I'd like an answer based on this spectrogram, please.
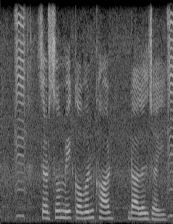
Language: Bhojpuri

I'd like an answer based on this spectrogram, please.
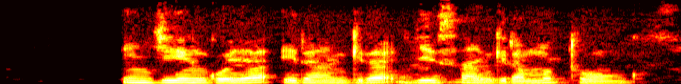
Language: Kinyarwanda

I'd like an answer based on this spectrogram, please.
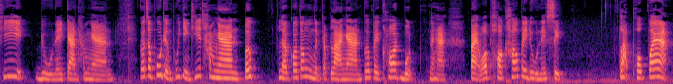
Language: Thai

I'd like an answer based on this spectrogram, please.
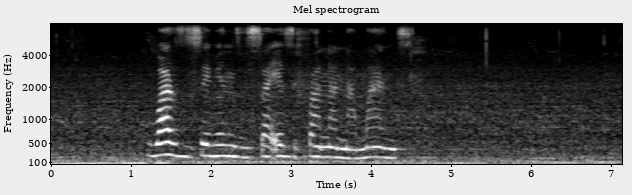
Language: Xhosa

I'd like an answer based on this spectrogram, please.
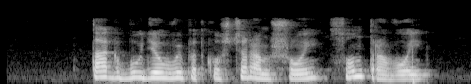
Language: Belarusian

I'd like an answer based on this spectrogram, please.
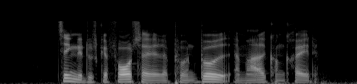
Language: Danish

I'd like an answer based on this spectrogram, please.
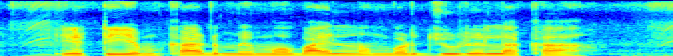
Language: Bhojpuri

